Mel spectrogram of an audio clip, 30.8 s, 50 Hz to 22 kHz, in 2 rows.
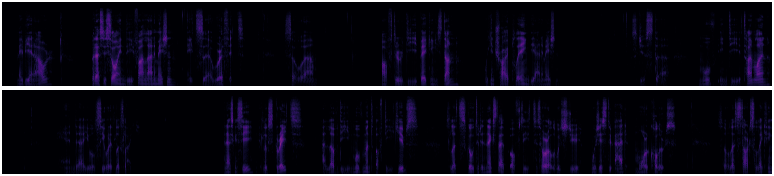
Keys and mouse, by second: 18.2-21.0 drag.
